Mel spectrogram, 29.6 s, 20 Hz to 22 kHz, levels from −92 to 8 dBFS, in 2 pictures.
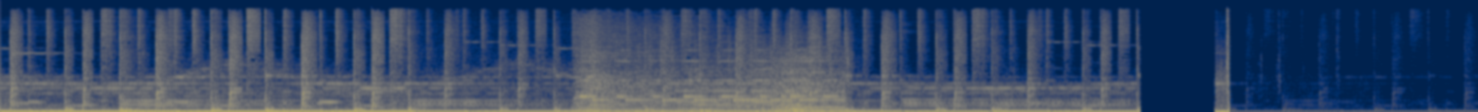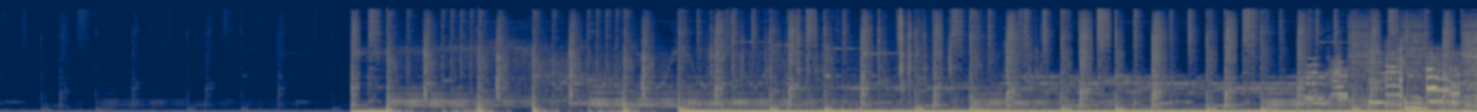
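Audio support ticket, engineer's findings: Hard cut to total silence at 11.40 s, sound resuming at 12.15 s, about 0.75 s lost, no room tone in the gap. Input path dropped out while the recorder kept writing silence. Likely a momentary device disconnect or link failure. Audio dropout to silence, content in gap unrecoverable.

From 12.29 s to 18.29 s, the centre of the image collapses on mono playback, leaving a faint residue about 36 dB down. One channel inverted: reversed polarity on one side cancels the common content when summed. Likely a polarity flip in the wiring or processing chain.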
